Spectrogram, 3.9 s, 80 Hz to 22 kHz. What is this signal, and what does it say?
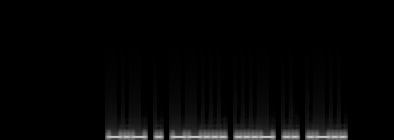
Morse code, heard as a keyed tone, about 30 wpm, 700 Hz. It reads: KE7VIL
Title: USA Call Signs 30wpm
